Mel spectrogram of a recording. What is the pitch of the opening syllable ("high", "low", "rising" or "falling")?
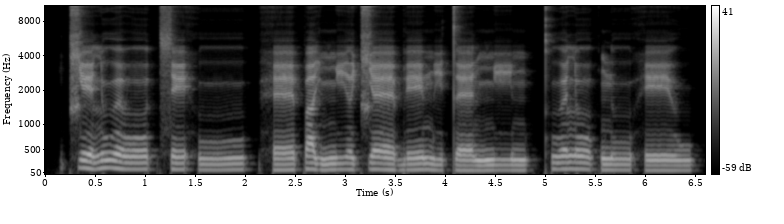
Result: falling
